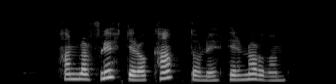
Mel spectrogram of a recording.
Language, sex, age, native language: Icelandic, female, 13, Icelandic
